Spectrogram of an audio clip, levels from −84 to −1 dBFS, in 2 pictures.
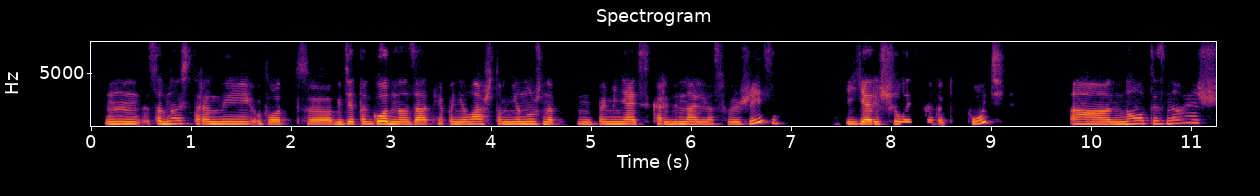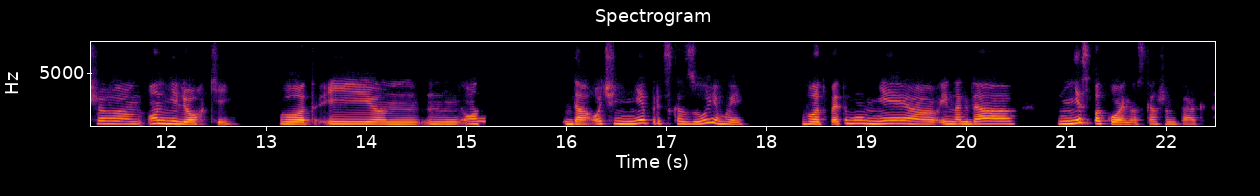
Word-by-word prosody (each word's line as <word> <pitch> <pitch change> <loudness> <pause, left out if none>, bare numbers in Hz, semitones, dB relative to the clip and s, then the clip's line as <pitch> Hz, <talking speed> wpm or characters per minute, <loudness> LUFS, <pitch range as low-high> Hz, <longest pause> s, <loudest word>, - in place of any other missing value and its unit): М, 220 -1 +2
с - - -15
одной 240 +3 +3
стороны, 225 -2 0
вот 200 -1 -2 0.2
где-то 200 +3 0
год 235 +2 +9
назад 210 -1 +1
я 220 - -7
поняла, 220 +1 0
что 225 - -8
мне 215 0 0
нужно, 220 -2 0 0.2
м, 205 -1 -5
поменять 215 0 0
кардинально 210 0 -1
свою 205 +1 -5
жизнь, 310 - +2 0.7
и - - -2
я 210 0 +6
решилась 215 +1 -1
на 200 - -8
этот - - -10
путь. 390 - +1 0.6
А, 210 -2 +1
но 230 +6 0
ты 255 -1 -4
знаешь, 305 +5 -7
а, 240 -2 -2
он 265 +1 +3
нелегкий, 215 -3 0 0.4
вот, 210 -2 +2
и 220 -1 0 0.9
он, 235 0 +1 0.8
да, 210 -2 +1
очень 245 -1 +1
непредсказуемый, 235 - 0 0.5
вот 220 -1 +2
поэтому 275 +6 0
мне 260 +2 +1 0.3
иногда 230 +2 +2 0.4
неспокойно, 245 - +2
скажем 205 0 -9
так. 200 0 -9
220 Hz, 115 wpm, -23 LUFS, 210-240 Hz, 0.9 s, год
